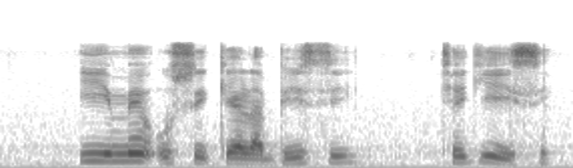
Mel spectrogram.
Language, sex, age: Venda, male, 21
